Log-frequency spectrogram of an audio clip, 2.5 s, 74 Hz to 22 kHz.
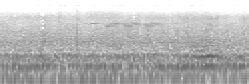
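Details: Steady colony buzz from honey bees at a hive in Brno, 2022, after a chewed-open inserted queen cell was found; even low droning hum with a brief click and faint bird chirps.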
